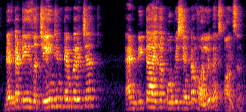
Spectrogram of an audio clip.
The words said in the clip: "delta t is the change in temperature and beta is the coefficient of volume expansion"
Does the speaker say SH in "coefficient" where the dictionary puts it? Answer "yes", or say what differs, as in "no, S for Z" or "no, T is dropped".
no, S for SH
